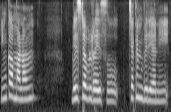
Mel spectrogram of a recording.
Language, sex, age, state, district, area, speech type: Telugu, female, 18-30, Andhra Pradesh, Sri Balaji, rural, spontaneous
